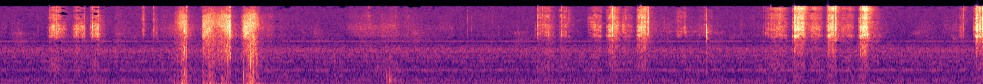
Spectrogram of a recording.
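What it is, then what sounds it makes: Fingernail being filed. A long natural keratin fingernail has its edge filed with a light grey nail file held in the other hand, making rasping scratches. Short, bright, breathy strokes come in irregular clusters over a quiet background with a faint steady hum.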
